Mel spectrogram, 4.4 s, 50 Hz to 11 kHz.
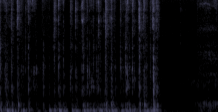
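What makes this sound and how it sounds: Both hands type continuously with their fingertips on the hollow plastic keys of a backlit Microsoft Surface laptop keyboard, producing a rapid run of low, hollow, quickly fading taps. The typing stops at about 3.2 seconds, leaving near silence before a faint hiss rises at the end.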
